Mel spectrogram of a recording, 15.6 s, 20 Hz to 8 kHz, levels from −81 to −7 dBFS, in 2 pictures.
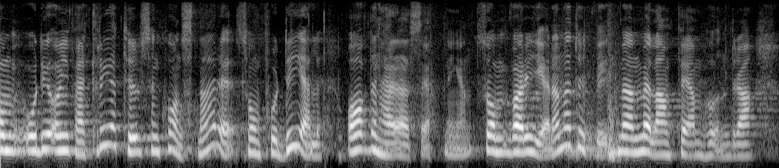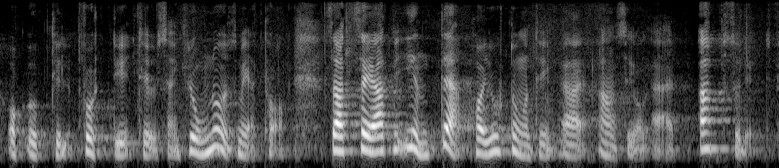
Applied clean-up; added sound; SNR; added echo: none; none; none; none.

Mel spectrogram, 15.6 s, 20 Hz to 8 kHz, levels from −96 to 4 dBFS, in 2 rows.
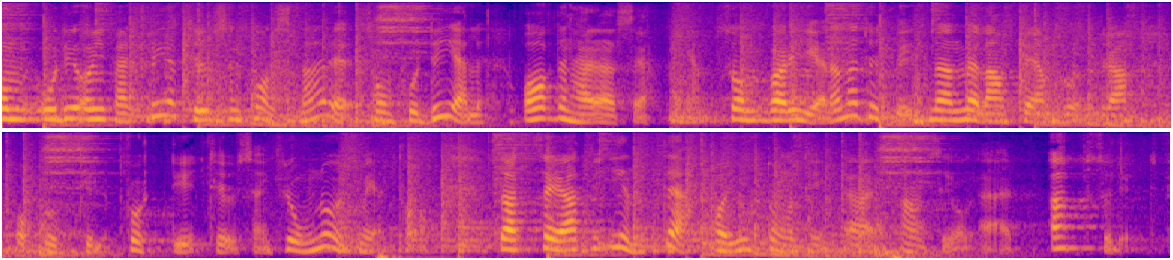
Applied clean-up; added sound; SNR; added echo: none; Drum / Drum kit + Thump, thud; 9 dB; none.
